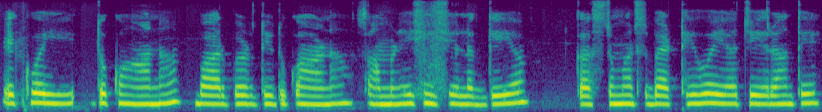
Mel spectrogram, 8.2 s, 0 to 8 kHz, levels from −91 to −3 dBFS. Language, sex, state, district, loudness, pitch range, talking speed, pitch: Punjabi, female, Punjab, Kapurthala, -14 LUFS, 225-245 Hz, 125 wpm, 230 Hz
